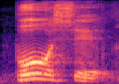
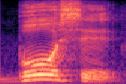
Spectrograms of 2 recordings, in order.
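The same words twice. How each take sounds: The two takes are said the same way.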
